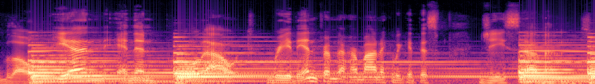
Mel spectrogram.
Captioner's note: breathe in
